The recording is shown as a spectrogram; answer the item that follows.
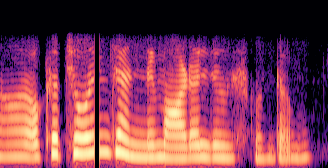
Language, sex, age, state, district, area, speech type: Telugu, female, 18-30, Telangana, Adilabad, urban, conversation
